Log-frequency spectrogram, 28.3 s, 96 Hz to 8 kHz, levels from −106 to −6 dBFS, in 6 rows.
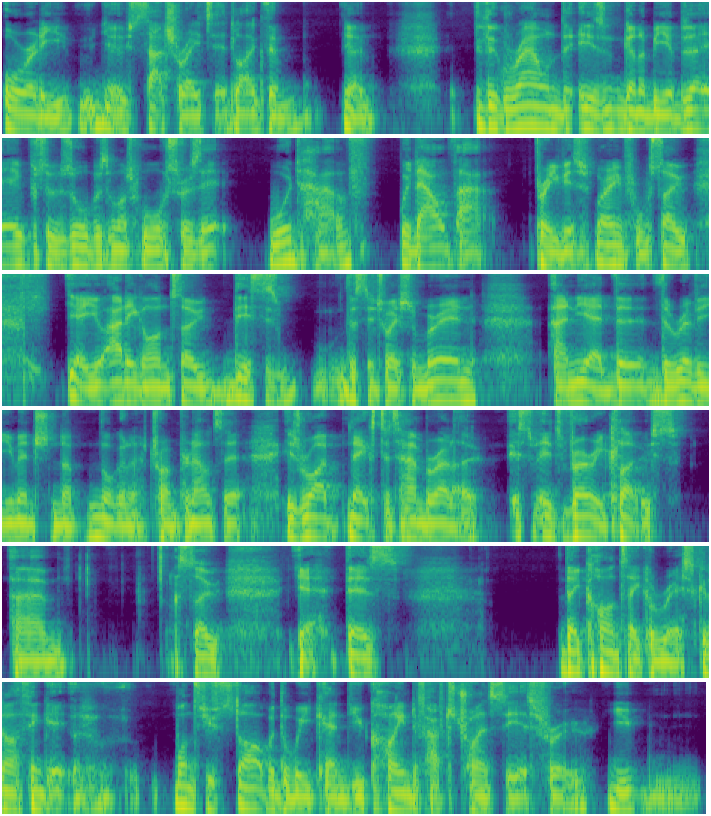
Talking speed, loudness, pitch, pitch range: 200 wpm, -22 LUFS, 100 Hz, 90-115 Hz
